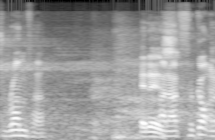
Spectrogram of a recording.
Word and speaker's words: Rhondda: I want to point out, in terms of the pronunciation of people's names, I'm 99% sure it's Rhondda.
